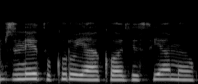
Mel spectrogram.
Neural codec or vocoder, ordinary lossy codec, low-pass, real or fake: codec, 16 kHz, 16 kbps, FunCodec, trained on LibriTTS, 50 frames a second; none; 7.2 kHz; fake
